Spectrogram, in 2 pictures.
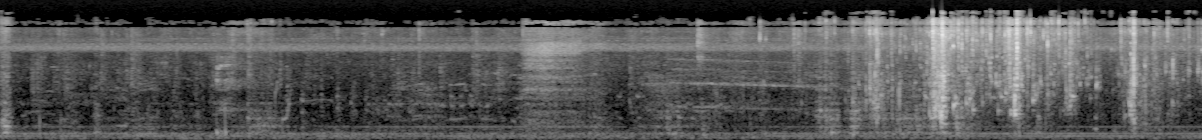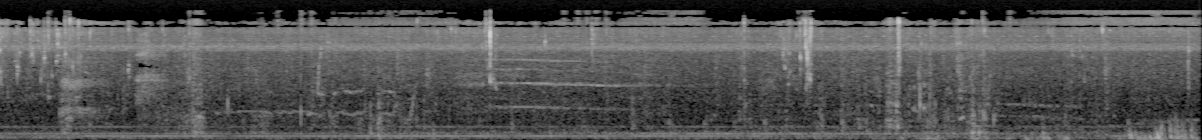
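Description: Water sloshing, splashing and dripping as a young chicken is dipped and lifted in a plastic tub of water, with the loudest splashes about nine to eleven seconds in. Faint short bird calls come now and then.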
